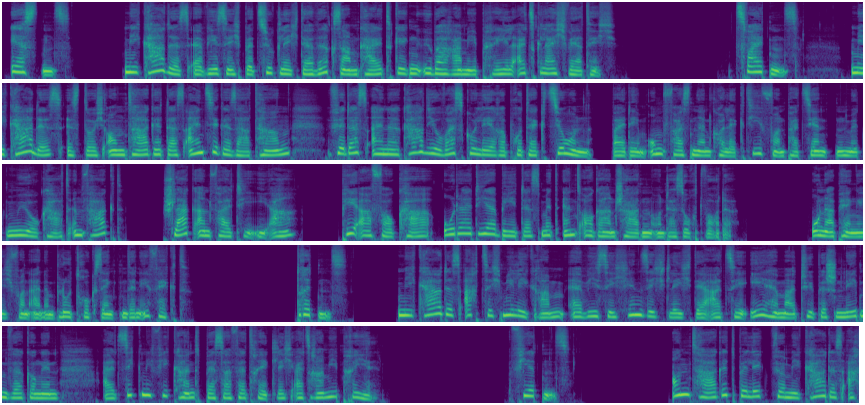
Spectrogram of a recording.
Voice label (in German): elearning, deutsch frauen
